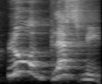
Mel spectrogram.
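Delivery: high, loud startled exclamation; startled cry. A narrator's reading. Old gentleman crying out at Scrooge's whispered gift, startled. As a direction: cry out in sudden shock. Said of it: "cried the gentleman".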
